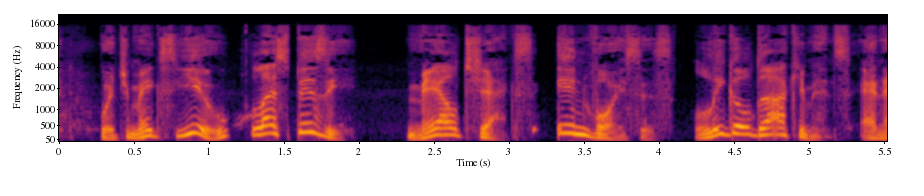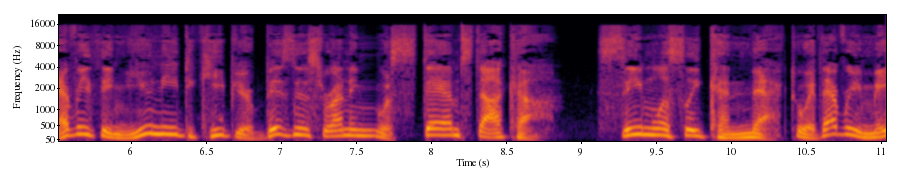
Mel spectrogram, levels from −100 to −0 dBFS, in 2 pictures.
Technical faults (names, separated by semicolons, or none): echo leak; short stall from a late packet; short concealed packet loss; jitter buffer slow-down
